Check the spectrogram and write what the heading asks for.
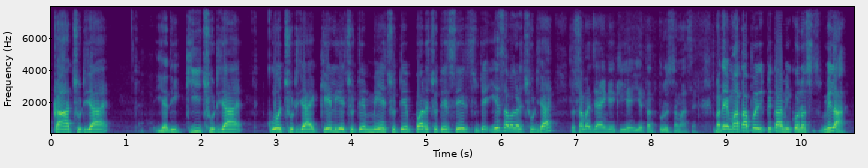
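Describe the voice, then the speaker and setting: A man with a fairly high voice teaches a grammar lesson in classroom style. He repeats key points, poses questions to the students and answers them himself, checking often that they follow. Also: normal speed. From Bihar, India. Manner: frequent tag question "है ना".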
